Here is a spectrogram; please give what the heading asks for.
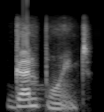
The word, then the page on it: gunpoint: Indian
